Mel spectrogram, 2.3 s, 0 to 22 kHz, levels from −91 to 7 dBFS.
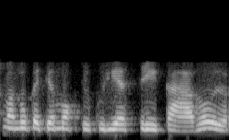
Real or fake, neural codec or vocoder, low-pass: real; none; 3.6 kHz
